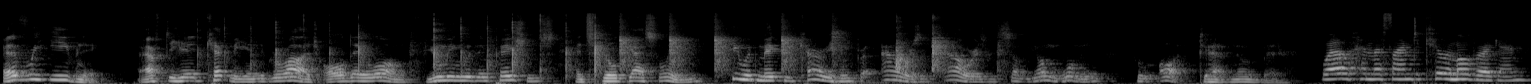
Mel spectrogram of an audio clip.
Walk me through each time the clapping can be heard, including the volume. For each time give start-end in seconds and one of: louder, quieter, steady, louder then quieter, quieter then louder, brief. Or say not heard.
1.9-10.1 louder.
